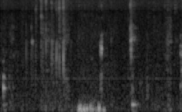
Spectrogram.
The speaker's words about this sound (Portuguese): Ah, mais um golinho de água aqui, né, para aguentar.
